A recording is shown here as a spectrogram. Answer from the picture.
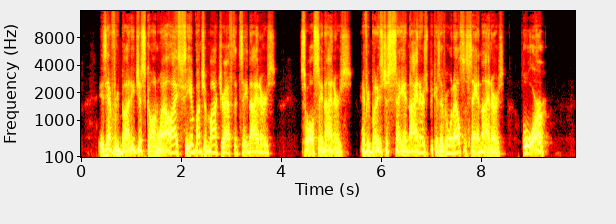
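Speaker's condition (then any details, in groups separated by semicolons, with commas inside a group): Vocal cord surgery recovery; talking painless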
